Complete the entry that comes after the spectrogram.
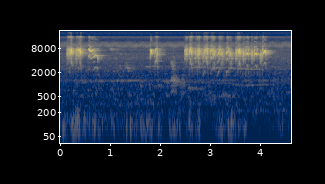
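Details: Crested jay lure call used to provoke a reply from silent birds: short bursts of rapid, high, dry rattling notes, then a longer fast rattle of about two seconds, over faint low rumble.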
